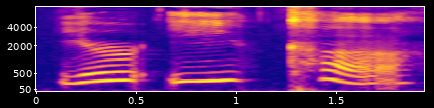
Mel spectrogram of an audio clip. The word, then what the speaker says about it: eureka: And this is spelled with the EUR phonogram that says EUR, a E that makes a long E sound E, a K that says K, and an A that says That's an unstressed vowel there. Eureka. Say it fast.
